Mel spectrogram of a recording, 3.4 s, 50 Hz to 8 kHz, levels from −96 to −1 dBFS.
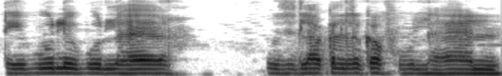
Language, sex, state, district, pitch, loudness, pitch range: Hindi, male, Bihar, Bhagalpur, 170 Hz, -15 LUFS, 160-180 Hz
